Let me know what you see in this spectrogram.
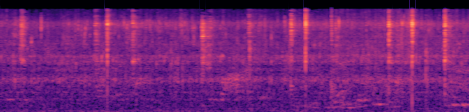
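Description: Pork liver slices sizzling in oil in an aluminium wok, with repeated sharp, irregular clicks and scrapes as metal tongs turn the pieces against the pan.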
